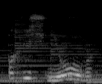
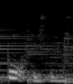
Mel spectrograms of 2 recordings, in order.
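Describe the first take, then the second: First: The stress falls on a later syllable. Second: The stress falls on the first syllable. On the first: The speaker calls it wrong. "Как только не говорят" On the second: The speaker calls it right. "правильно надо говорить Похвеснево с ударением на первый слог"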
